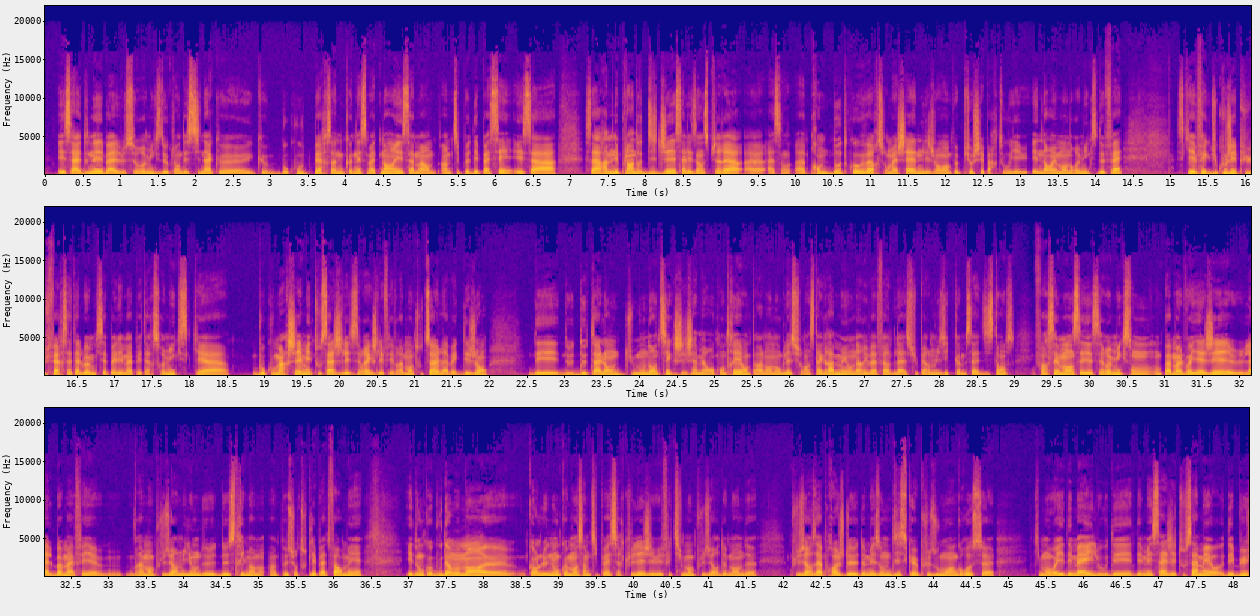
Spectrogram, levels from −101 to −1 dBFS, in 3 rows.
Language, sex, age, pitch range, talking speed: French, female, 20-39, 200-225 Hz, 255 wpm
